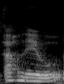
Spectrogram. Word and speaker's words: Arnev: Pour moi, c'est le trench parka Arnéo. Alors, ça s'écrit Harneve mais ça se prononce Arnéo.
